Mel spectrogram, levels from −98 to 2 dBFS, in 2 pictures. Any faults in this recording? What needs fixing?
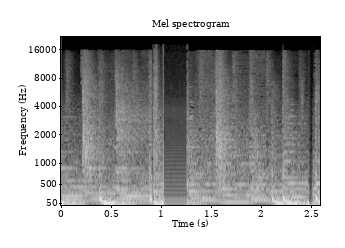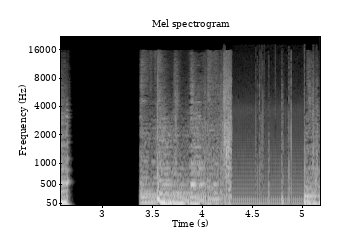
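At 0.91–1.28 s and again from 4.03 s to the end, there's intermittent contact: a loose plug or cable opens for about 0.24 s and then 0.73 s, cutting the sound with crackly edges. Reseat or replace that connector.

At 2.47–2.53 s and 2.61–2.66 s, short concealed packet loss leaves brief smears where the receiver patched about 30 ms gaps by extending the previous sound. A steadier network path or a larger jitter buffer would help.

From 2.66 to 3.39 s, the patched sound fades into roughly 0.65 s of silence before the audio resumes with a chunk missing, likely a long network dropout. Fixing the connection's stability should stop it recurring.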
